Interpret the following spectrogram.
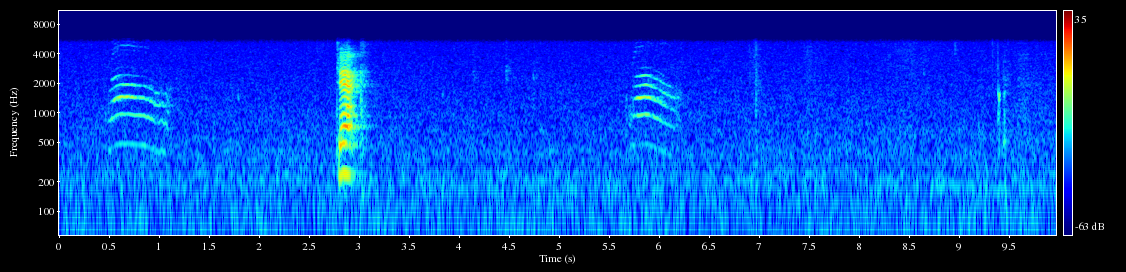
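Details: Male Maine Coon cat rolling around and meowing because he wants to be fed: two clear, drawn-out meows that bend downward, about five seconds apart, with a sharp click between them and a soft click near the end.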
